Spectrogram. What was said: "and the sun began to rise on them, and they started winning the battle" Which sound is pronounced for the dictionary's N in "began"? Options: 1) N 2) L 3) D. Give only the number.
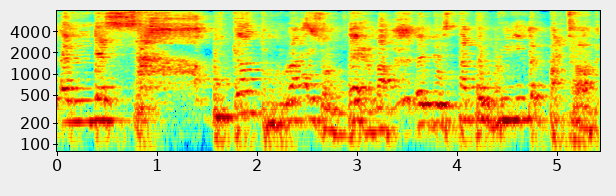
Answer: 1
